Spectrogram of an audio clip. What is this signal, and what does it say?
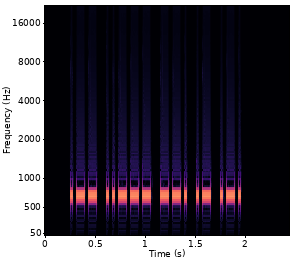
Morse code, heard as a keyed tone, about 40 wpm, 700 Hz. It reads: W2GAR
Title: USA Call Signs - 5 Characters - Repeated 2x - 40wpm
